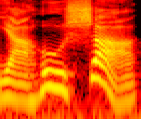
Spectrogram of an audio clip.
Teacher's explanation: they are forcefully shoving a long vowel into an unstressed syllable where it grammatically cannot exist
